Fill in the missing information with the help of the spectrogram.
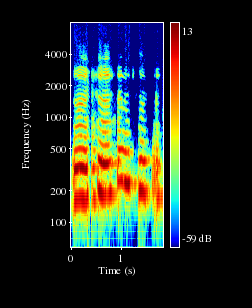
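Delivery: closed-mouth hums tracing a counting melody; hummed counting tune. Shown as a demonstration. Therapist demonstrating a counting gestalt, humming the tune. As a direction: hum the rhythm of counting, no words. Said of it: "Humming the intonation of counting".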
